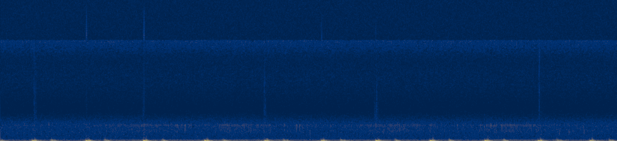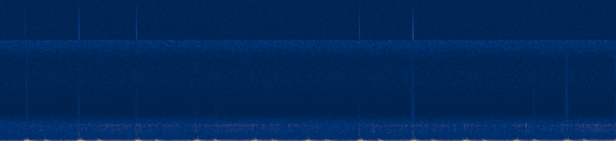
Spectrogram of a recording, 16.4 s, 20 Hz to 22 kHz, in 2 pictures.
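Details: Resting heartbeat recorded at Erb's point while sitting at a desk, heart often skippy with or without reason: low thumps about 85 a minute, unevenly spaced with occasional pauses; an irregular rhythm with skipped beats.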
